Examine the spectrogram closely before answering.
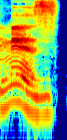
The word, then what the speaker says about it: Ms.: I can say Miz. Yeah, MZ is I mean, honestly, I should I should spell it MZ, but the fact that D not is actually spelled when you say Miz bugs me.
